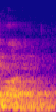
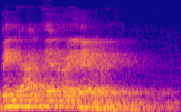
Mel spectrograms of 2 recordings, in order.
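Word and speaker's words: Barr: se llama corpúsculo, que es el corpúsculo de Bohr, B-A-R-R. Si tiene bar o Bohr, como se pronuncie, si tiene Bohr, es mujer.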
